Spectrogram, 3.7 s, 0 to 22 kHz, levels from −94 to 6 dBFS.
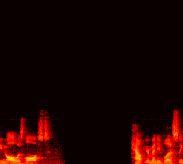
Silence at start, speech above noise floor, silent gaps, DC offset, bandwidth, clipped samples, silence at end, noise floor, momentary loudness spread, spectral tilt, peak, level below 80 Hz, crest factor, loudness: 0 s; over 58 dB; 1.30-2.61 s; under 0.1%; 7.4 kHz; under 0.1%; 0 s; under -90 dBFS; 16 LU; -5 dB/octave; -14 dBFS; -82 dBFS; 20 dB; -32 LUFS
